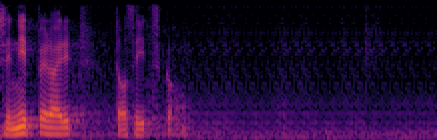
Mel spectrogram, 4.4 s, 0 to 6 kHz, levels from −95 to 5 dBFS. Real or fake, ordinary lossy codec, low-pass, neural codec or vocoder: fake; none; 5.4 kHz; codec, 16 kHz, 0.9 kbps, LongCat-Audio-Codec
